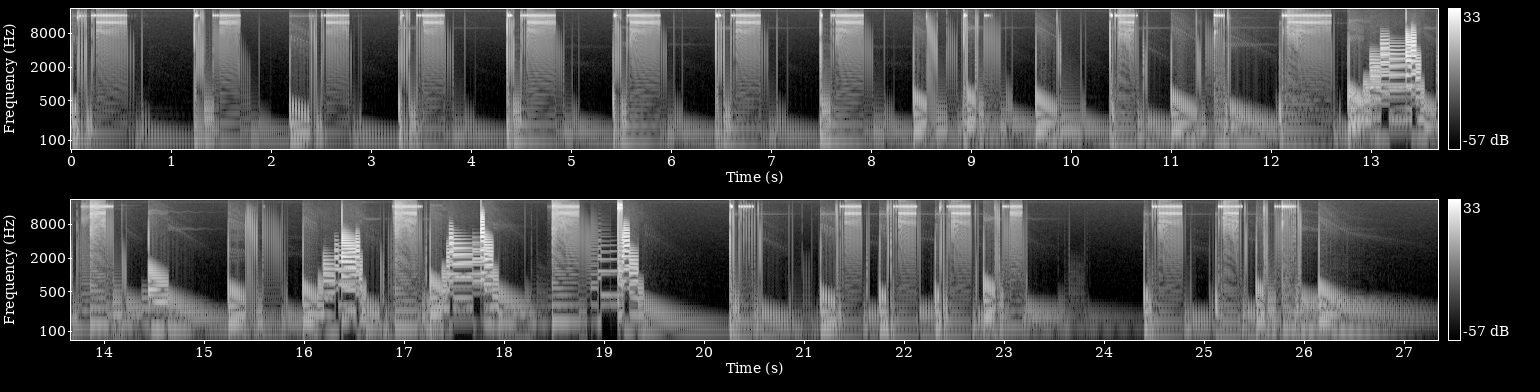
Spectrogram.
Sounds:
keyboard (musical), music, musical instrument

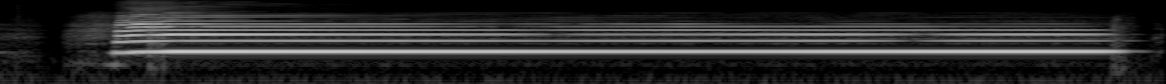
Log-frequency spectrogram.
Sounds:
music, wind instrument, musical instrument

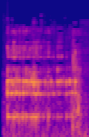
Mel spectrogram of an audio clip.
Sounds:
burping

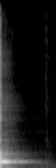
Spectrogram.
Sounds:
percussion, mallet percussion, marimba, music, musical instrument

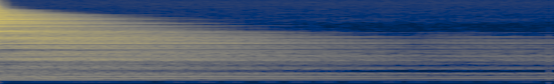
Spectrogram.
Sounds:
crash cymbal, musical instrument, cymbal, music, percussion

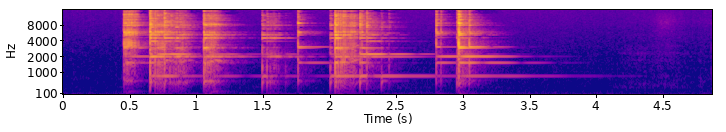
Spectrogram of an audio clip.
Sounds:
glass, clink

